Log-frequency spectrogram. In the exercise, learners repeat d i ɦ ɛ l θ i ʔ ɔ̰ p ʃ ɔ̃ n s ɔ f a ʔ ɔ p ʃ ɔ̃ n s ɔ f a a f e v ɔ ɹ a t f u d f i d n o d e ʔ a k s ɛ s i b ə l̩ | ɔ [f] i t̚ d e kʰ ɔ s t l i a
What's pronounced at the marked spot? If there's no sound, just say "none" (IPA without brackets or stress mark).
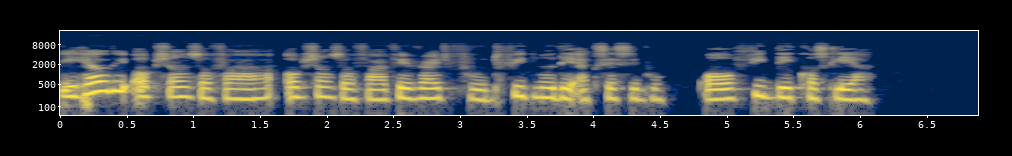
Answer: f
